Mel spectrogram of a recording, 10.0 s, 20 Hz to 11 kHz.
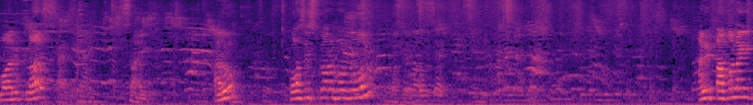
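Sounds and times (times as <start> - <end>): faint children's voices: 0.0 - 10.0.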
